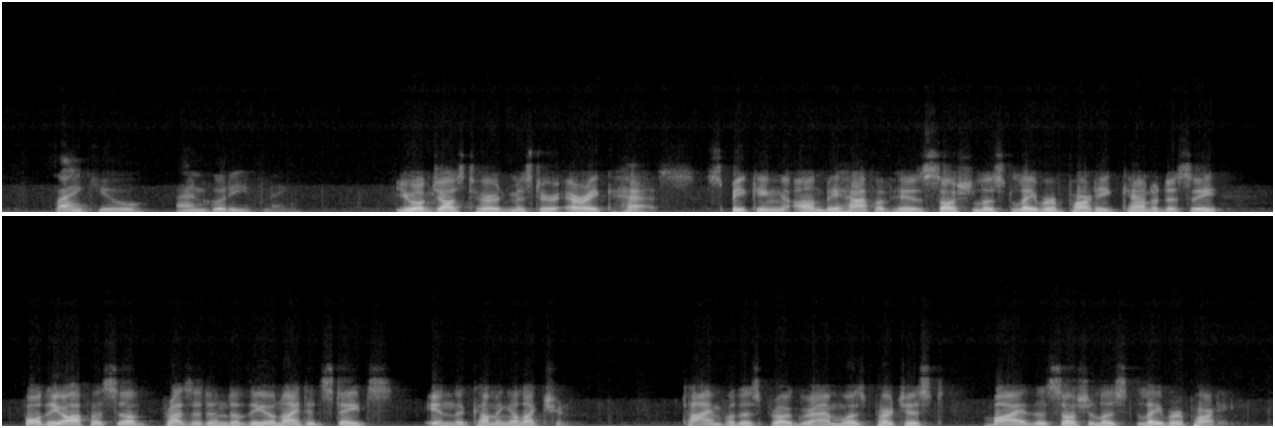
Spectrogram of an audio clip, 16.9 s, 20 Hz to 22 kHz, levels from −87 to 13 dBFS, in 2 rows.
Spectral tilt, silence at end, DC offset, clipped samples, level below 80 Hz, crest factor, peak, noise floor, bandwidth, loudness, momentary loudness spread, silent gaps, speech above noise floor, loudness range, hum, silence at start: -8 dB/octave; 0.3 s; 0.4%; under 0.1%; -42 dBFS; 20 dB; -2 dBFS; -52 dBFS; 6.8 kHz; -22 LUFS; 10 LU; none; 30 dB; 3 LU; none; 0.35 s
